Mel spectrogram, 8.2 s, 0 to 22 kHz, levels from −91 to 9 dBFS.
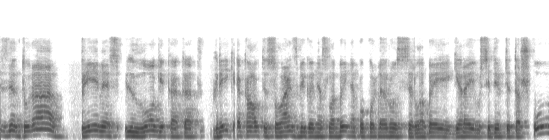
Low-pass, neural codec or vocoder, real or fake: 7.2 kHz; codec, 16 kHz, 16 kbps, FreqCodec, smaller model; fake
